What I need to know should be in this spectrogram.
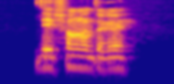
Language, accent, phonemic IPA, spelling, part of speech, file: French, Canada, /de.fɑ̃.dʁɛ/, défendrait, verb, LL-Q150 (fra)-défendrait.wav
- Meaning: third-person singular conditional of défendre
